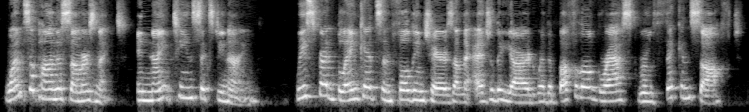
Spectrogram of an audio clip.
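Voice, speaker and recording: High-voiced woman reading a children's story. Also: rough recording. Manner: animated, dramatic emphasis with drawn-out words. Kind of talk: expressive read-aloud storytelling for young children.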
